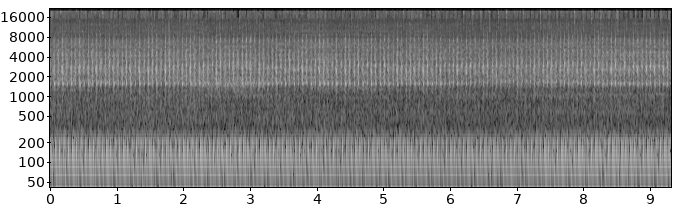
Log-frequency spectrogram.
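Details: 1995 Honda Magna idling with a regular knocking tap in its low rumble; the owner wonders whether it is the chain tensioner or valve noise, unconfirmed.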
